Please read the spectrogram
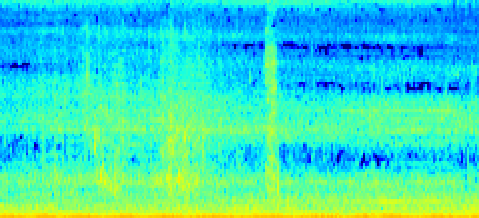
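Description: Steady low engine drone, typical of earth-moving machinery running, with a faint splash or two from dogs swimming.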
